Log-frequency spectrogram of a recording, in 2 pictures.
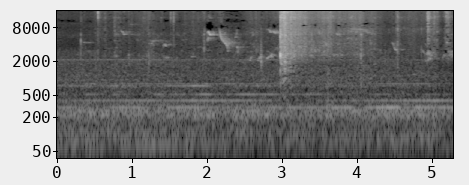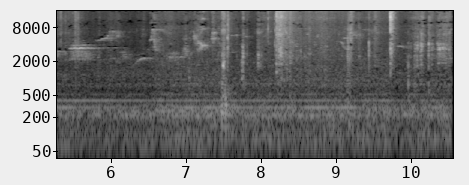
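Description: Small birds chirping, over a steady low hum, with a few sharp knocks and rustles; the loudest knock comes about three seconds in and a few smaller ones near the end.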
